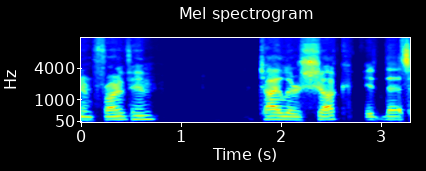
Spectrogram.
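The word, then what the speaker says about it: Shough: Uh, the quarterback's taken in front of him, Tyler Shuck. It that's how you pronounce his name.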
